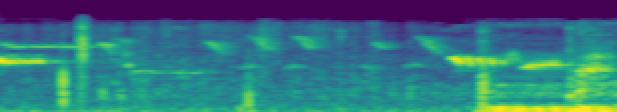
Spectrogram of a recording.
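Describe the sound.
Pet birds sing in a string of short, high, bright chirps and quick whistled notes, scattered irregularly and at moderate loudness, with no talking.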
